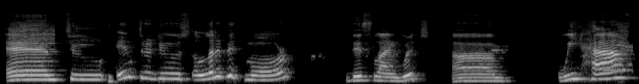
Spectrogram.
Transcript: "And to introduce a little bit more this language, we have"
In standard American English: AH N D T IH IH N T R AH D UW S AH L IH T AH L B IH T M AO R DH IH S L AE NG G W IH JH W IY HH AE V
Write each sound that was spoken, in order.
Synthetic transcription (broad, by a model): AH N T IH IH N T R AH D UW S AH L IH T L B IH T M AO R DH IH S L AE NG G W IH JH W IY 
